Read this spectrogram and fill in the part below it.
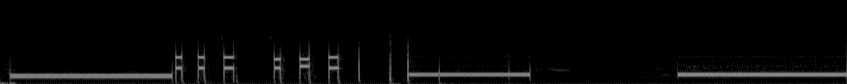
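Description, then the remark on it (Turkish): A steady telephone dial tone hums on a motel line, then about a dozen quick touch-tone beeps dial a number in Texas, followed by long ringing tones separated by a brief quiet gap. No one speaks. “Bir dakika size hat vereyim, öyle arayın kardeşinizi”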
